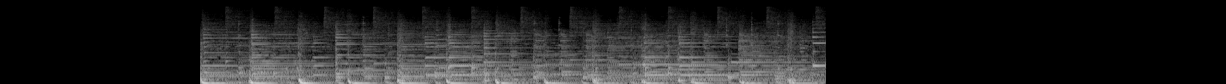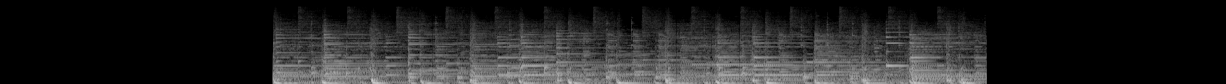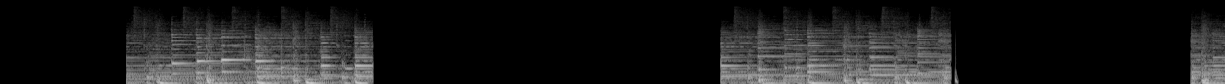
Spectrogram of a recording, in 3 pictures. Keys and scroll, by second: 0.0-3.6 typing, 13.4 u, 23.1 h.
